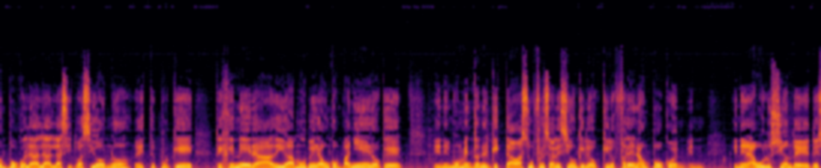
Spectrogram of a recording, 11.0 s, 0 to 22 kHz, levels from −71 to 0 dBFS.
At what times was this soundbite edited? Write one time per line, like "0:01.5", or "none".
0:04.1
